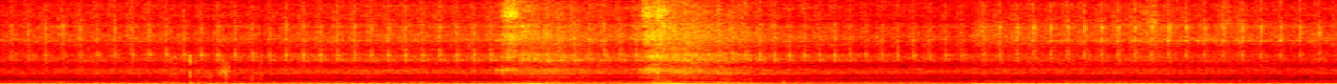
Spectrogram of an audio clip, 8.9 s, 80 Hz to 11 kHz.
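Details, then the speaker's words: 1978 Triumph Spitfire with Weber intake manifold, stalling and losing power when warm: the idle stumbles and shifts pitch only when one manifold corner is sprayed; intake manifold gasket vacuum leak, confirmed on teardown. "So watch what happens when I spray right here in this corner. the idle's changing. Not over here, not over there, only in this spot. That idle's definitely changing."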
